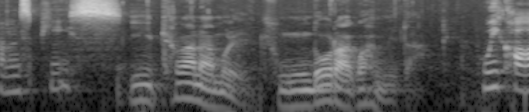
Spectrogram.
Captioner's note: speaking Korean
